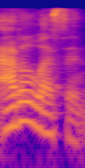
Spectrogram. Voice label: "adolescent", Medical English

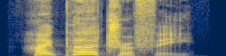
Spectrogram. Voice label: "hypertrophy", English

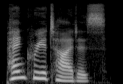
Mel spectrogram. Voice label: "pancreatitis", medical English

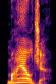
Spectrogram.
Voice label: "myalgia", English

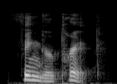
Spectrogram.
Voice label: "finger prick", medical English

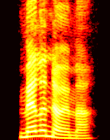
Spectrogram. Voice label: "melanoma", medical English

